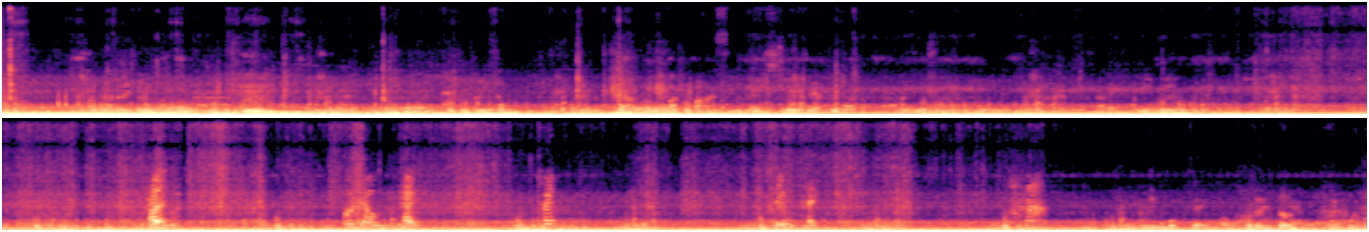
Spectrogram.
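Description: A bus engine rumbles steadily from inside the vehicle.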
